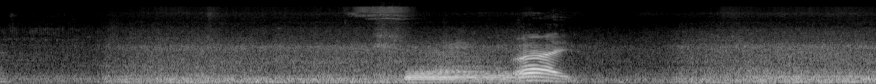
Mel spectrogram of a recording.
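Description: A ship's deep horn sounds for about a second and a half over steady engine rumble and wind, then bends upward. A voice calls out briefly.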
